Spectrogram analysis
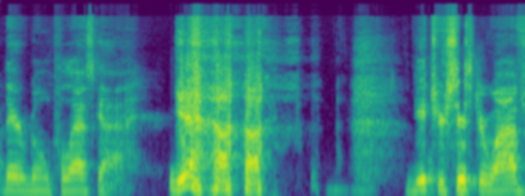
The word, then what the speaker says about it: Pulaski: Pulaski? Well, it's everybody says Pulaski, but you add a little bit of a twang to it, and it's a Yeah. little ambiguous. Oh, right there, we're going Pulaski.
